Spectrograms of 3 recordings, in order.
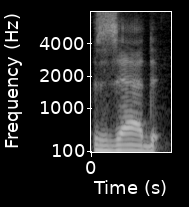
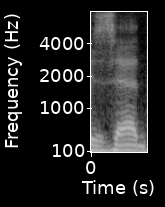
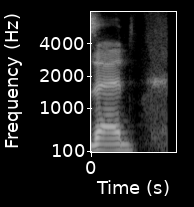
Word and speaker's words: Z: game is z or Zed I we should say Zed since we're talking about Pal games yes you should it is Zed uh it was not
